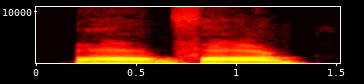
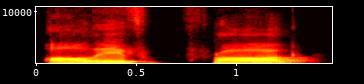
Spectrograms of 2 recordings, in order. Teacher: পাম, ফার্ম, এটা neutral পজিশনে আমাদের লিপটা থাকছে, বাট অলিভ ফ্রগ, ঠোঁটটা একটু রাউন্ড শেপ পাচ্ছে। আমি যত উপরে উঠবো আমার ঠোঁটের রাউন্ডনেসটা তত বাড়তে থাকবে, একটু খেয়াল করবেন।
